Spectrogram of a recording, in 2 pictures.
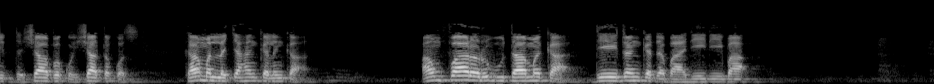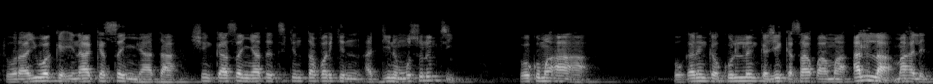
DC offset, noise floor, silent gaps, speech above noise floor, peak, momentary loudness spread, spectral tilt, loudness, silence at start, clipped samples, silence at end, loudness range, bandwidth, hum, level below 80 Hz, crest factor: under 0.1%; -65 dBFS; none; 43 dB; -2 dBFS; 14 LU; -4 dB/octave; -22 LUFS; 0 s; under 0.1%; 0 s; 9 LU; 7.4 kHz; none; -58 dBFS; 20 dB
